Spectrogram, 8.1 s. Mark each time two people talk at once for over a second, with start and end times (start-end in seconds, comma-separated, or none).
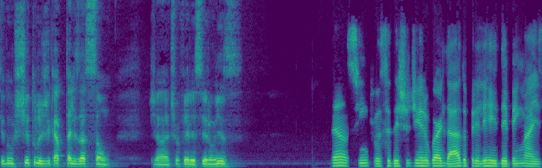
none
